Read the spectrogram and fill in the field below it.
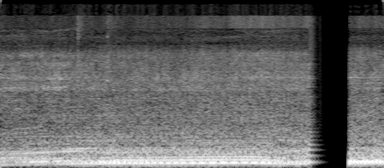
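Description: A diesel engine idles in a steady, loud, close rumble with a throbbing low drone, briefly cut off for a moment before resuming, with no talking.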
